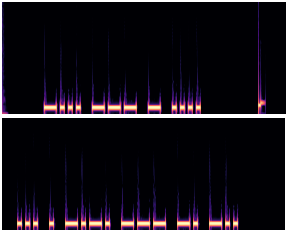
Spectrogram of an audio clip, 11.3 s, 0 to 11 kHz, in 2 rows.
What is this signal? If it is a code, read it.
Morse code, heard as a keyed tone, about 15 wpm, 700 Hz. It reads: BOTH SECOND
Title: Sentences from Top 300 Words - New Word Drill - 15wpm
